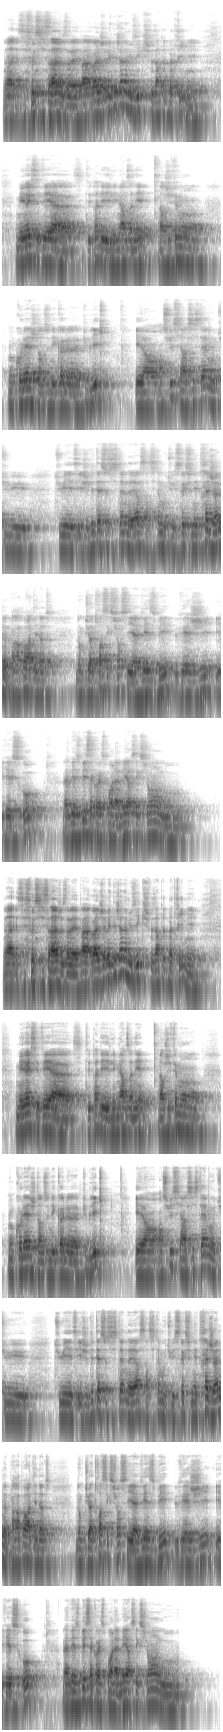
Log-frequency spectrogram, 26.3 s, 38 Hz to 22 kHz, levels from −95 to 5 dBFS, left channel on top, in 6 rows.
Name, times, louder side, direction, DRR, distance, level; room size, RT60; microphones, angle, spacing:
voice 1, 0.0-3.9 4.6-8.3 8.9-10.8 11.4-13.7 14.2-18.5 19.0-22.5 23.1-25.4, right 3 dB, 50° right, 0.5 m, -26 dB
7.4 x 3.9 x 4.5 m
head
